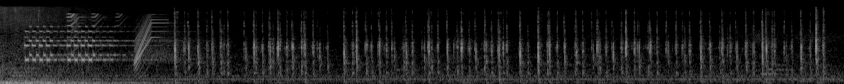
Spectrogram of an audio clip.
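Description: A quick run of electronic beeps ending in a rising sweep, then rapid, fairly quiet keyboard typing clicks: a computer-typing sound effect for text being typed out on a screen.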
